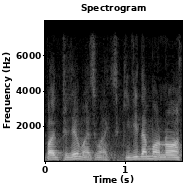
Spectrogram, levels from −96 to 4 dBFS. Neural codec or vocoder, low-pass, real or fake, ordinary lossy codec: none; 7.2 kHz; real; none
